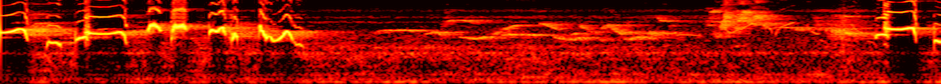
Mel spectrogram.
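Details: Oriental magpie-robin lure song meant to coax untrained magpie-robins into singing. A quick run of bright, slurred whistles, rising and falling, ends around two seconds in. A softer warbling phrase follows, then a final burst of loud whistles.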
